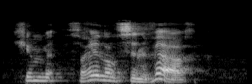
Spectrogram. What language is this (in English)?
Kabyle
